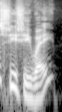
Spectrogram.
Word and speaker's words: CC Wei: Daar komt van de topman, CC Wei. Dat spreek je kennelijk zo uit.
